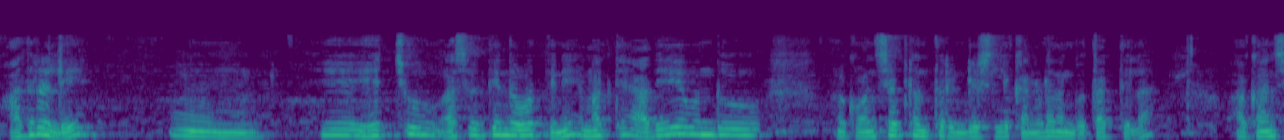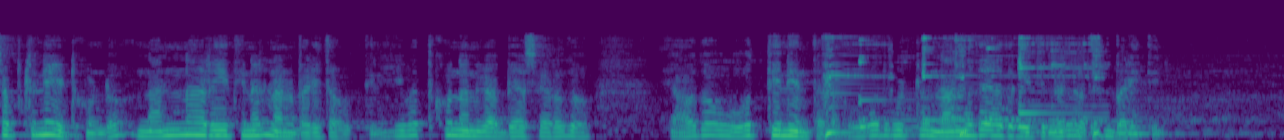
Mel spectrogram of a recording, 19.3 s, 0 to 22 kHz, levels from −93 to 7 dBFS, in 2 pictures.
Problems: background sounds at intervals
